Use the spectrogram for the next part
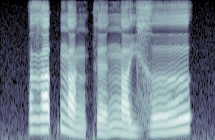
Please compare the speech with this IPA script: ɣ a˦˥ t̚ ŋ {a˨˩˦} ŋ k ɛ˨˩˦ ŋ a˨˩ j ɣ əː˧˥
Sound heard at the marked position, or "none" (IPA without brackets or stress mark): a˨˩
